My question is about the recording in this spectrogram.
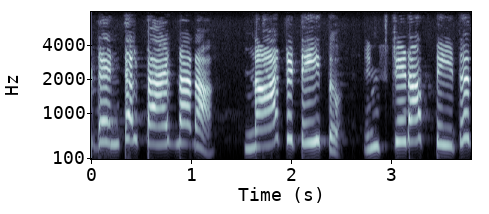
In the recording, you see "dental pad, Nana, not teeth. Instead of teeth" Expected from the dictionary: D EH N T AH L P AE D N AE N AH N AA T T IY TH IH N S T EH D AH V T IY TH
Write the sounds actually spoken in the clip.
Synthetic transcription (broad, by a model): D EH N T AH L P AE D N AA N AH N AA T T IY T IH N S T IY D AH P T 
